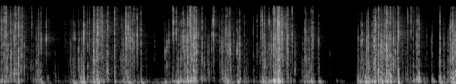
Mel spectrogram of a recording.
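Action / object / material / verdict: tap / plastic snack bag / plastic / none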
